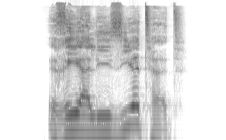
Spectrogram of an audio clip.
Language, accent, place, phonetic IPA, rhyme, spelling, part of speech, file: German, Germany, Berlin, [ʁealiˈziːɐ̯tət], -iːɐ̯tət, realisiertet, verb, De-realisiertet.ogg
- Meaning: inflection of realisieren: 1. second-person plural preterite 2. second-person plural subjunctive II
